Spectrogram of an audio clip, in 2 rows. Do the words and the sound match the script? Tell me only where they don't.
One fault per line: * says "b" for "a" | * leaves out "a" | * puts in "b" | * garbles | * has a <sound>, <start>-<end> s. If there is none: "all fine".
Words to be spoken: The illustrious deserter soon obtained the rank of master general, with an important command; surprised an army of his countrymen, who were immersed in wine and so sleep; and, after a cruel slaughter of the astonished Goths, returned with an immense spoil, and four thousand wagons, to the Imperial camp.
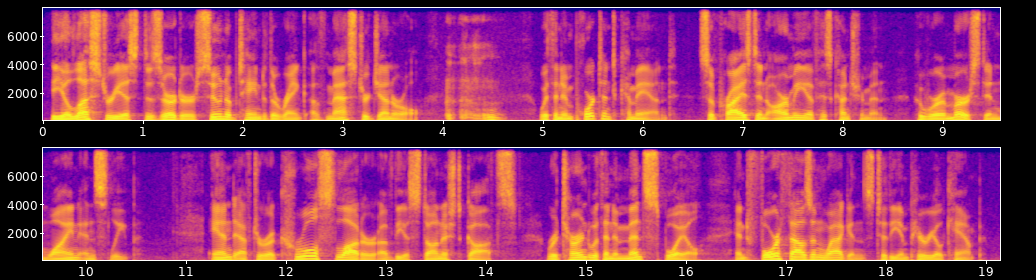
* has a throat clearing, 4.0-4.7 s
* leaves out "so"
